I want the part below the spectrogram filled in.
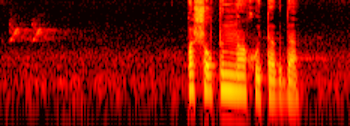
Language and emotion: Russian, angry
